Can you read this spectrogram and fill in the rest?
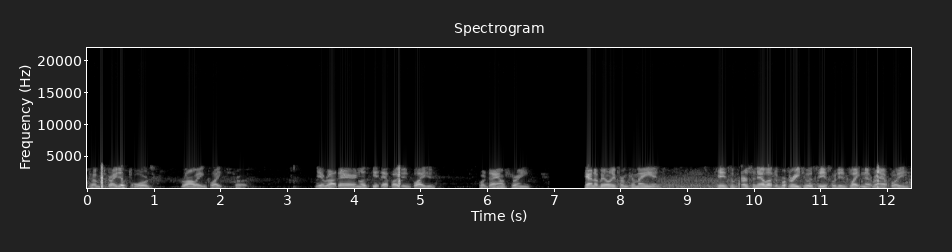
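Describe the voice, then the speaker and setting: American man, incident commander, fairly high voice, brief orders, muffled clicking radio. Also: fairly even intonation, moderate pace, long pauses, slight background noise. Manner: directive, brief instructions. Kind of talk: emergency radio dispatch traffic. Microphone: two-way emergency radio.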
